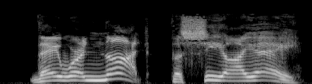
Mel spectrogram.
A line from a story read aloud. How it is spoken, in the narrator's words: yelled South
